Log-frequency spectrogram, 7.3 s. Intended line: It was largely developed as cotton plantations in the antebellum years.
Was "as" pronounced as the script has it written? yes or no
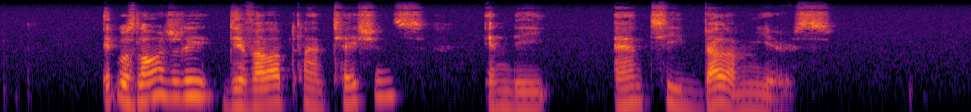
no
